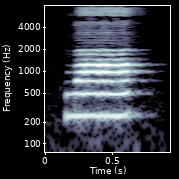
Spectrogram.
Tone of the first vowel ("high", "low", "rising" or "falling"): low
